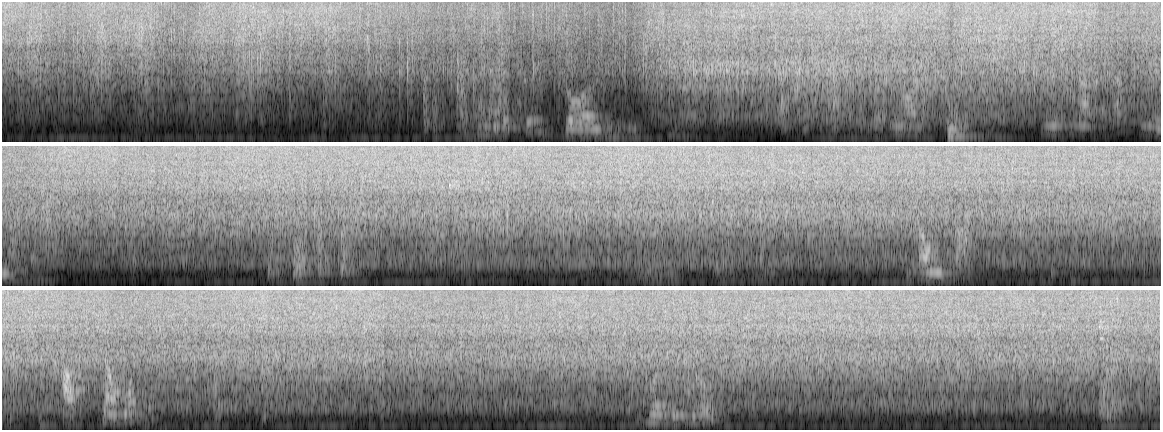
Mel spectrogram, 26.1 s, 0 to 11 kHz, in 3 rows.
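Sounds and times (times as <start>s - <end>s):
onions sizzling in a wok: 0.0s - 26.0s.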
